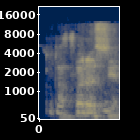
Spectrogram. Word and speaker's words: अपरस्य: स्वराः यस्य वर्णस्य उच्चारणे उपरस्य वर्णस्य Aparasya, not uparasya.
